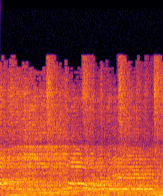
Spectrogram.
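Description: A woman singing into a microphone with vibrato, her voice carried over a full concert wind band with brass.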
